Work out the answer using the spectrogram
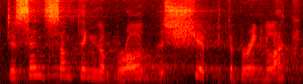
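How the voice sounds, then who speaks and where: A man's voice: a little high, lively intonation, normal speed, natural voice. A man playing a polite, dutiful household servant with formal manners in a radio play. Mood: courteous, proud. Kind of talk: children's radio play acting. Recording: very echoey hall recording.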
